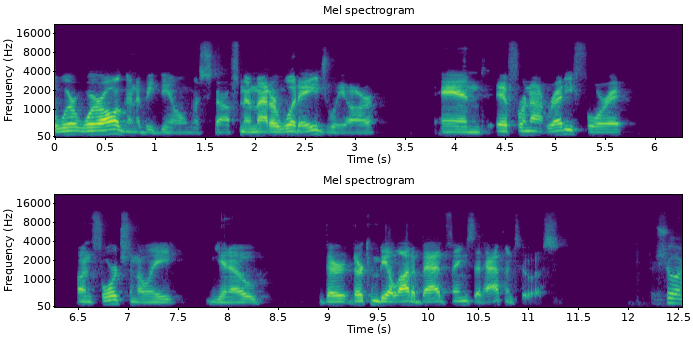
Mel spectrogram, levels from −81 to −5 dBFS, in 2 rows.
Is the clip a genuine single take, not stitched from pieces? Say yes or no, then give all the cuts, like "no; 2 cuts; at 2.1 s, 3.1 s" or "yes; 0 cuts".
yes; 0 cuts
